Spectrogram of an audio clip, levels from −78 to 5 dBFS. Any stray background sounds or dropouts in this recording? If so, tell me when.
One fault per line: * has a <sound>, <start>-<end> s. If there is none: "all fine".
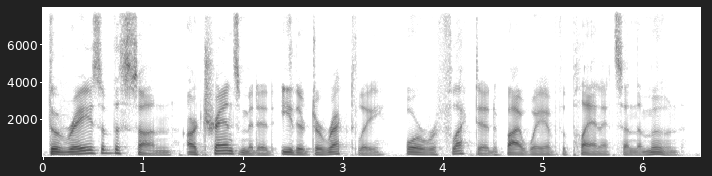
all fine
